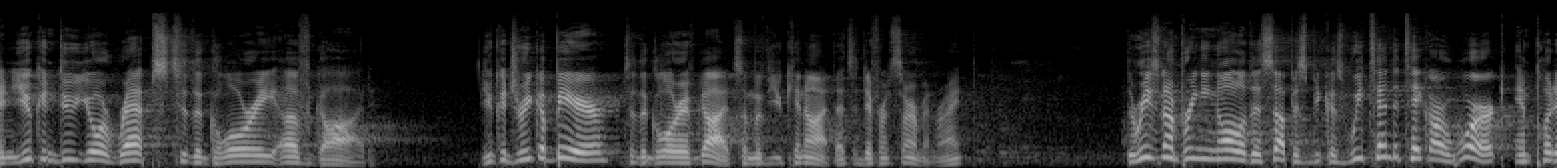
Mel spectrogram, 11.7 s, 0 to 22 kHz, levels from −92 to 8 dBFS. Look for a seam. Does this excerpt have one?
yes; 2 cuts; at 4.6 s, 8.4 s

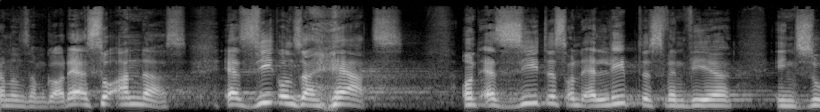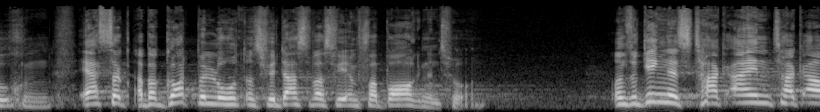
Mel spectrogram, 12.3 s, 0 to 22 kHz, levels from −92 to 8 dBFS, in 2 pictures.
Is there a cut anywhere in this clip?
yes; 2 cuts; at 7.1 s, 10.5 s

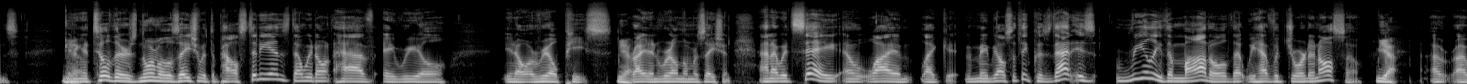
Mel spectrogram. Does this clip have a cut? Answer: no; 0 cuts

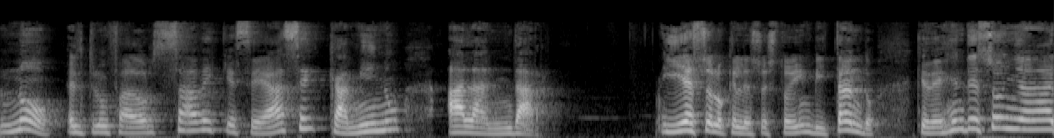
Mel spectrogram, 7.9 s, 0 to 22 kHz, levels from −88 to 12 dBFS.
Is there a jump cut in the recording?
no; 0 cuts

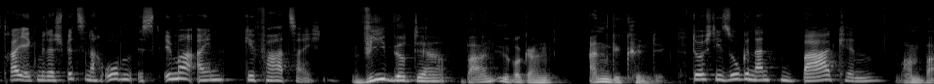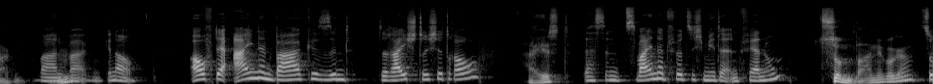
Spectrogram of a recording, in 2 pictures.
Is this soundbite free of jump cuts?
yes; 0 cuts

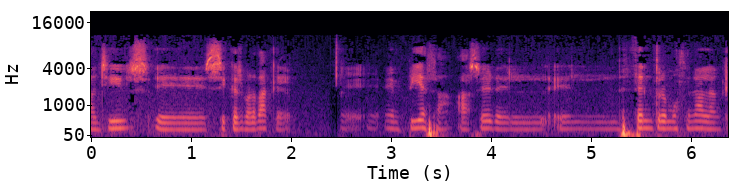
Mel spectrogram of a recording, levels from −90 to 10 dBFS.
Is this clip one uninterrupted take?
yes; 0 cuts

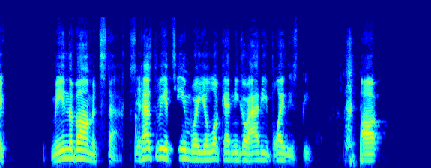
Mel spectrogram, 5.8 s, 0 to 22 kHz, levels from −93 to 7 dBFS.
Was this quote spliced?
yes; 1 cut; at 1.8 s

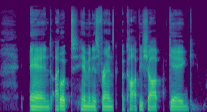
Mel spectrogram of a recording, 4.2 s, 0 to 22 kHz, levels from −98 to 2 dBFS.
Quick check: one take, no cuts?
no; 2 cuts; at 1.2 s, 2.3 s

